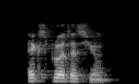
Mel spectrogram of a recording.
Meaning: 1. exploitation 2. operation
- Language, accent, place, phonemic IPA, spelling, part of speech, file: French, France, Lyon, /ɛk.splwa.ta.sjɔ̃/, exploitation, noun, LL-Q150 (fra)-exploitation.wav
